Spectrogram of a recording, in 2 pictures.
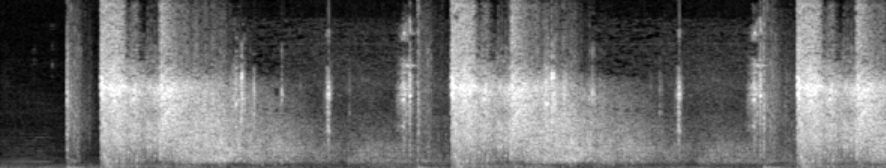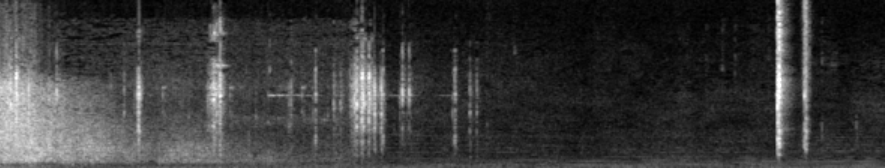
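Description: Video game gunfire fills the air: several loud, sharp shots with ringing tails over a steady background bed, followed by quieter clicks and a few faint later shots.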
